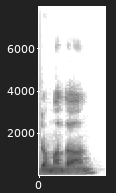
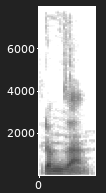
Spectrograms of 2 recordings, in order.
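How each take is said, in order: First: The middle consonant is a 'd' sound. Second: The middle consonant is a 'z' sound. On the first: This is the Arabic form. "in Arabic it is Ramadan"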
